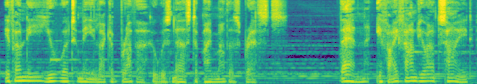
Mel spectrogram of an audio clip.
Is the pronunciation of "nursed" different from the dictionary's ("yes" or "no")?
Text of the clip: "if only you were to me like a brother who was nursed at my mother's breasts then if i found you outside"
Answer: no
